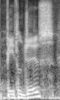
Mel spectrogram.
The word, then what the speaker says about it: Betelgeuse: Betelgeuse star? – You're not a child of the 80s. If you were, you would know the film with a similar name. The star is Betelgeuse.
